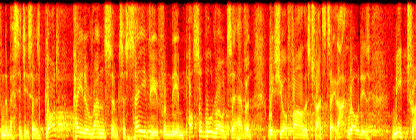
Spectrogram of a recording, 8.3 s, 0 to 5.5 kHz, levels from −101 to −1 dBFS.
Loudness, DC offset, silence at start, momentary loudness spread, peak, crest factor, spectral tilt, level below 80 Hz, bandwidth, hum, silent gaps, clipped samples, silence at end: -15 LUFS; under 0.1%; 0 s; 4 LU; -4 dBFS; 12 dB; -6 dB/octave; -42 dBFS; 5.4 kHz; none; none; under 0.1%; 0 s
